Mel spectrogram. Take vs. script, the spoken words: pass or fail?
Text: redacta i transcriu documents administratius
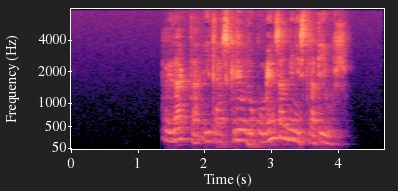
pass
